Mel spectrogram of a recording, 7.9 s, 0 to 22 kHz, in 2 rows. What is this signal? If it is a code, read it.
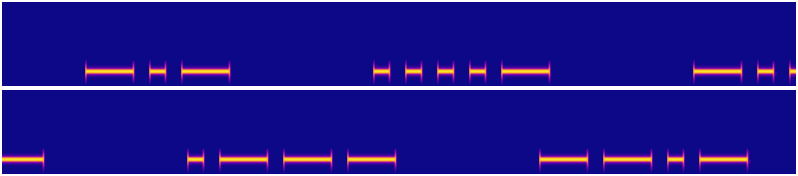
Morse code, heard as a keyed tone, about 15 wpm, spaced as for 9 wpm, 700 Hz. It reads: K4KJQ
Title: USA Call Signs - 3x Character Spacing - 15wpm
